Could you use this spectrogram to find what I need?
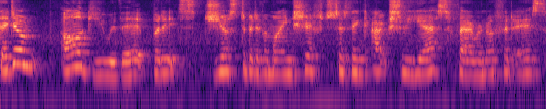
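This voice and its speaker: A woman at a moderate pace with a fairly high pitch, ordinary pitch variation and hardly any pauses, amid audible room echo and noticeable background noise. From West Midlands, then Northumberland. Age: 40s. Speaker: singing teacher. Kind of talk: casual interview chat.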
